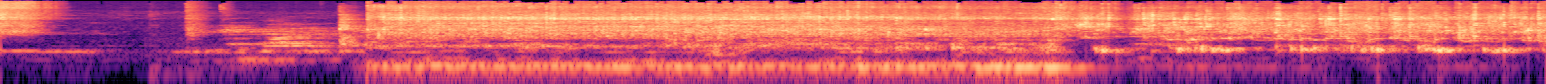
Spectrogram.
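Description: Running water splashes steadily over goose meat as it is washed, a continuous close gush that starts after a brief pause, with faint voices now and then.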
